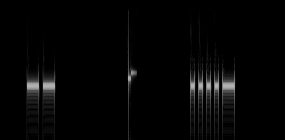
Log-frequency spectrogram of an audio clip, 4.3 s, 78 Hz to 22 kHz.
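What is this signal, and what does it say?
Morse code, heard as a keyed tone, about 20 wpm, 700 Hz. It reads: M 4
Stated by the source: Single letter and number Morse drill at 20 wpm, from N4LCD.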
